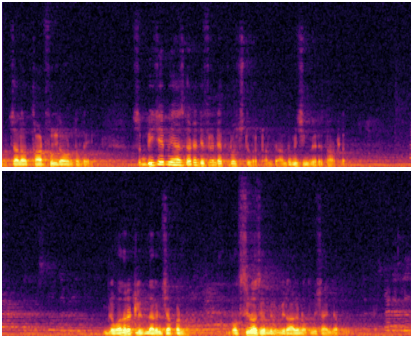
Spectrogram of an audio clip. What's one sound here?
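A man speaks with animation into a microphone, close by.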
